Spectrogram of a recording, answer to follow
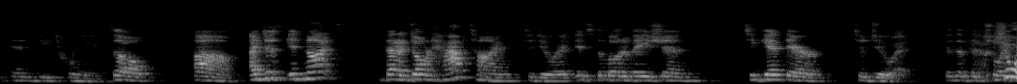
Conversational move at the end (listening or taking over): taking over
